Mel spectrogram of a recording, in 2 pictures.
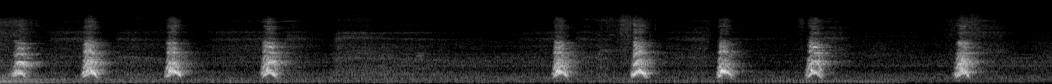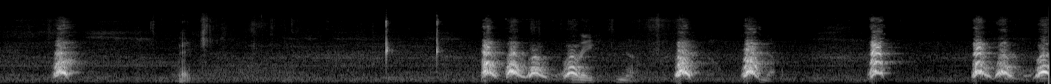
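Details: Neighbourhood dogs in Seminole, Florida, heard as a nuisance on the morning of 25 October 2015: about twenty sharp barks over twenty seconds, spaced irregularly, with a quick flurry of several barks near the end and a low rumble early on.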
